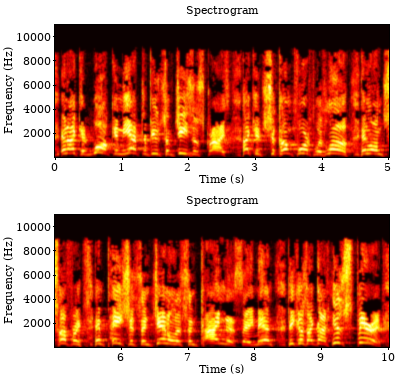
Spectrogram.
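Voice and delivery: full-force pulpit preaching; fiery preaching. Acted. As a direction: preach it out to the congregation.

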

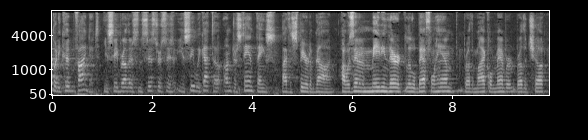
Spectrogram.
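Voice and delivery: ordinary talk, nothing marked

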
